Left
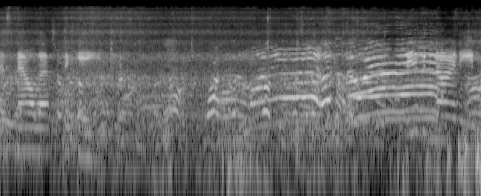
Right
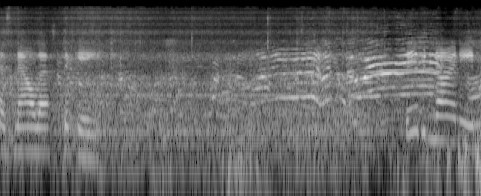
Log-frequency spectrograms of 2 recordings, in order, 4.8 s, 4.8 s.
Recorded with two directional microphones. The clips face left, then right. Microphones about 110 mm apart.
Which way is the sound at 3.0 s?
15° left (ahead or behind).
